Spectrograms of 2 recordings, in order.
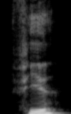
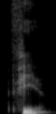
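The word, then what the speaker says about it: vier: really too much there fear um treat this v as an F I think that's going to help you with the pronunciation here fear it's sort of like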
